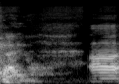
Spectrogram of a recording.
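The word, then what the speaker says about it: gaol: It's spelled with a G-A-O-L, Maitland Jail. Gale.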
